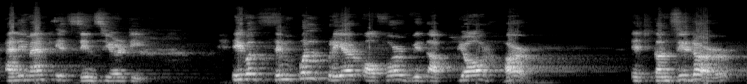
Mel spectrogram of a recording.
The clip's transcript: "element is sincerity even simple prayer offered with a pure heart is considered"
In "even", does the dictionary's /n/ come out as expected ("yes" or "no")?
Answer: no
